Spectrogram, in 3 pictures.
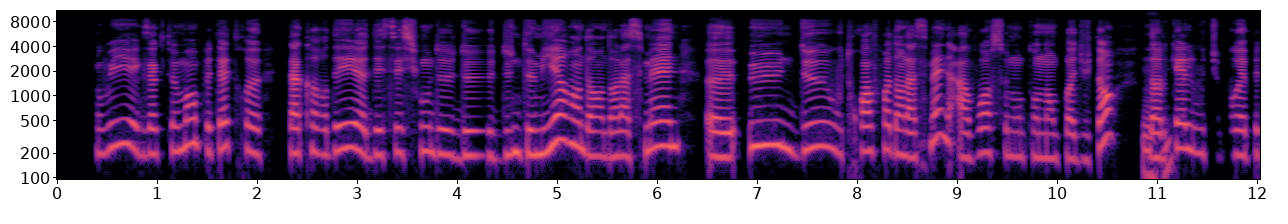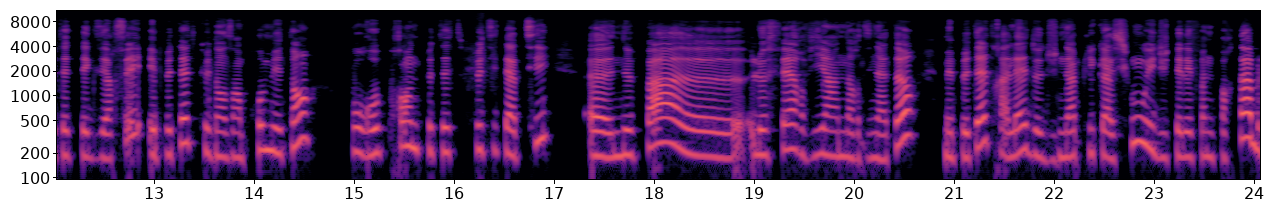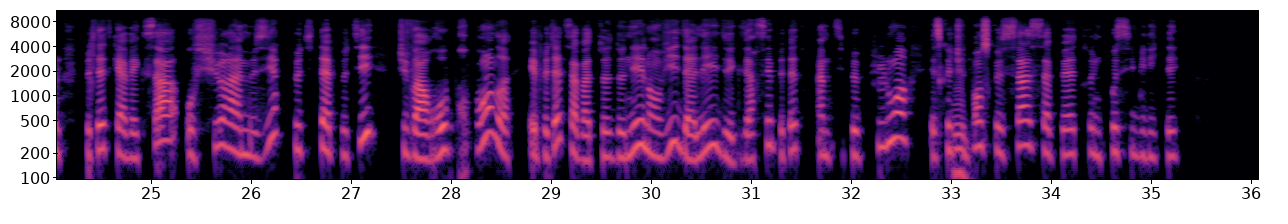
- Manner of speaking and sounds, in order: other background noise; tapping
- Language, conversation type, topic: French, advice, Comment puis-je trouver du temps pour une nouvelle passion ?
